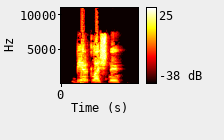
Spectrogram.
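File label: "бертласьны", Komi, female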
